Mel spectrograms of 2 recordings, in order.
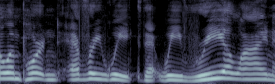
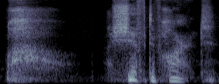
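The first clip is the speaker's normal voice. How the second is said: whisper; 3 semitones lower, 8 dB quieter, slower than usual. Real, not acted. Awed aside to congregation.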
